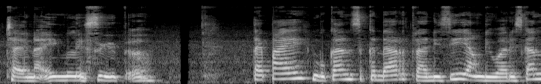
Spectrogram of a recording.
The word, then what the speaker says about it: te pai: kebiasaan di keluarga masing-masing kata tepai ini juga sering dicampur-campur dengan istilah Inggris jadi tipai bacanya gitu Ya Ti ya teh juga gitu kan artinya ya sebenarnya sama aja cuman kalau saya bilangnya kalau emang aslinya tepai ya Kenapa harus jadi tipai jadi chinlish China English gitu tepai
